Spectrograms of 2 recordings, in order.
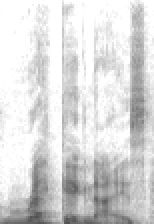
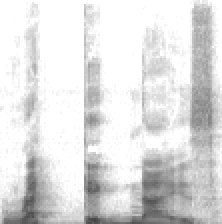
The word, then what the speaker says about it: recognize: Recognize. Be careful with the pronunciation. It does have an O here, but we're going to pronounce it recognize. Recognize, not recognize, okay?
